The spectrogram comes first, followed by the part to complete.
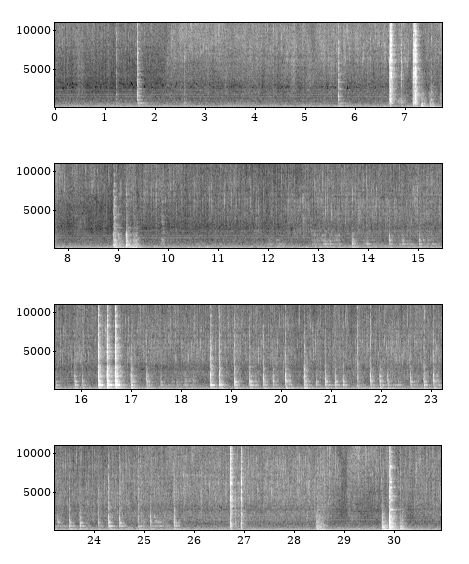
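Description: Butter melting with a faint sizzle in a nonstick frying pan while a slotted spatula pushes it around. The spatula knocks and scrapes against the pan: a few sharp taps about a quarter of the way through, a louder cluster about halfway, then a run of lighter taps, about two a second, for several seconds.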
